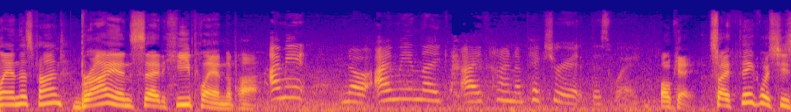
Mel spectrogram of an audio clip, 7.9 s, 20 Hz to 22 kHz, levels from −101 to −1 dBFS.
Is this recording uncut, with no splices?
yes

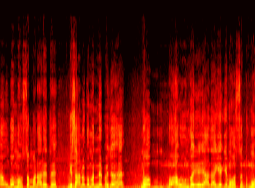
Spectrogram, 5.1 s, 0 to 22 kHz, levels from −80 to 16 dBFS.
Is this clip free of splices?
yes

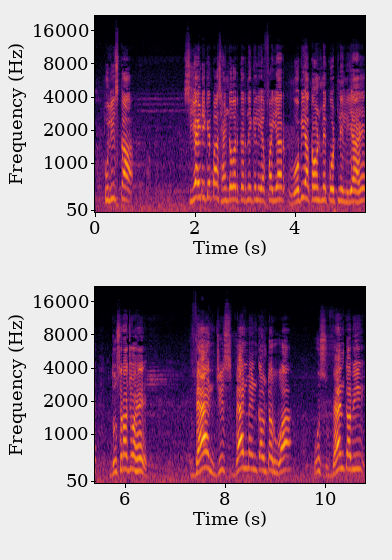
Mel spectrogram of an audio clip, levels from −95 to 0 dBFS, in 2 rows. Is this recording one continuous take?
yes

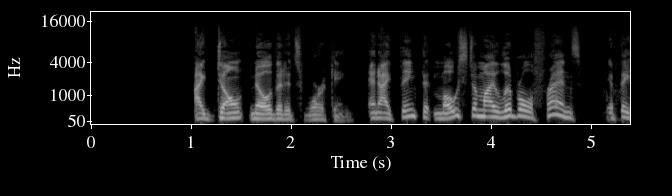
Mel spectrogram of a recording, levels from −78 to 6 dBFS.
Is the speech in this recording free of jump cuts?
no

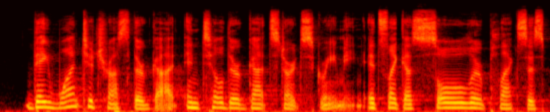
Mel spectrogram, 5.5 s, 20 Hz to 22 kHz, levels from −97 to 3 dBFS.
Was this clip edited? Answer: no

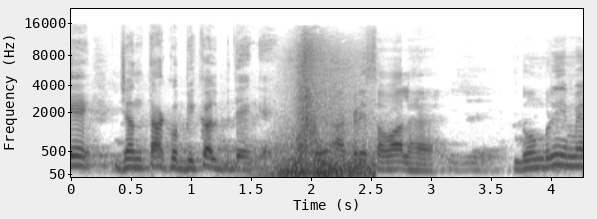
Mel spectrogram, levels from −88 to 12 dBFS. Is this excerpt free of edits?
no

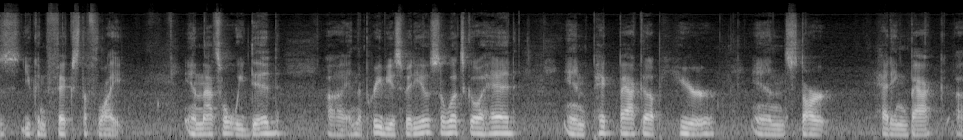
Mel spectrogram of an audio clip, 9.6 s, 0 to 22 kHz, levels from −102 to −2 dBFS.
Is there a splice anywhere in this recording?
no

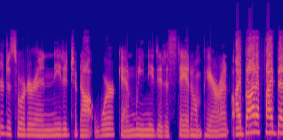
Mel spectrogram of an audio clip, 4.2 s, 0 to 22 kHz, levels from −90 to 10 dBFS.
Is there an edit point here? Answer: yes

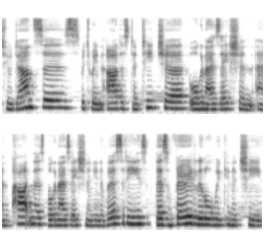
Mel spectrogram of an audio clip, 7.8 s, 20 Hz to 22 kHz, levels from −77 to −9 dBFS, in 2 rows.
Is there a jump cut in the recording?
yes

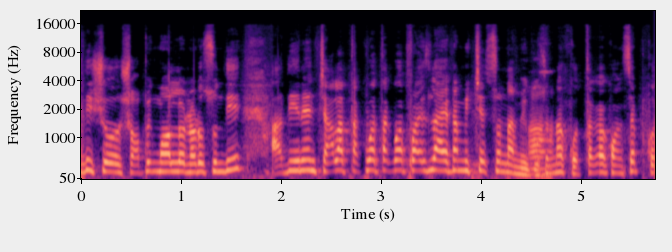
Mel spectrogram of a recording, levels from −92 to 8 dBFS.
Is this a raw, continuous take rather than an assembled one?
no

